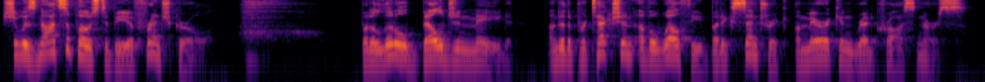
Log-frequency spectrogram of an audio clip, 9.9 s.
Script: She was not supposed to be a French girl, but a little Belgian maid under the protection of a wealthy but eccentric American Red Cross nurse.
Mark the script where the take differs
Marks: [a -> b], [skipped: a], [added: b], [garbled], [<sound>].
She was not supposed to be a French girl, [sigh] but a little Belgian maid under the protection of a wealthy but eccentric American Red Cross nurse.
